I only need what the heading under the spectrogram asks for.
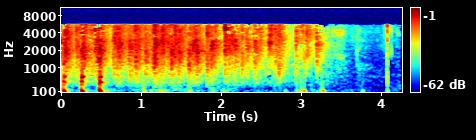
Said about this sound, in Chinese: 我们拍手欢迎他。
